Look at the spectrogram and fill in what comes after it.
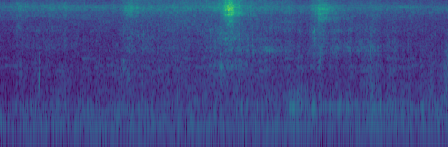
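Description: Motorcycle engine running steadily at a low, even hum, with two short hisses partway through.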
